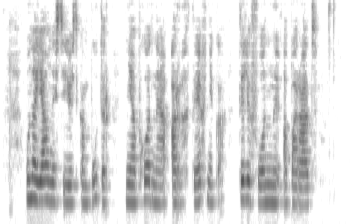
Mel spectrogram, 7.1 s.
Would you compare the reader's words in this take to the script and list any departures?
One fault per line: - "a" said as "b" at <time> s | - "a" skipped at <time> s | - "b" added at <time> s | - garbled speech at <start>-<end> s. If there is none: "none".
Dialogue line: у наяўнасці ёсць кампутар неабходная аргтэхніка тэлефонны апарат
none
